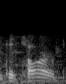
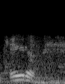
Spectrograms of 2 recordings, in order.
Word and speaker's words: Kattar: Jeremy Stephens, he will take on Calvin Kattar. I don't know why we used to butcher his name and call him Qatar. Apparently, some people still do, but it's Calvin Kattar at a minus 255 favorite.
